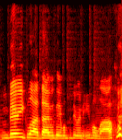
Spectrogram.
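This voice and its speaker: A woman giving casual gameplay commentary as she plays and voices characters, excitable and amused by herself. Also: medium pitch, fast talker, soft background music. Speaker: game player voicing the characters.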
